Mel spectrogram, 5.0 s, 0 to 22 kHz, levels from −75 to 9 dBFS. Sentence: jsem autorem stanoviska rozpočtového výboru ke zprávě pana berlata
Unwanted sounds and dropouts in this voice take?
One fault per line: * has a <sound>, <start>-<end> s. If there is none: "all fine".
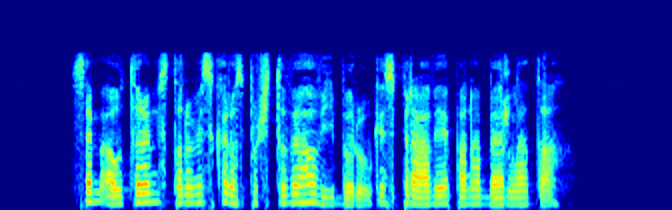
all fine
